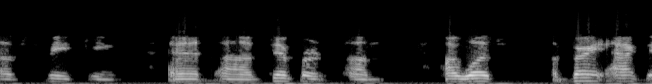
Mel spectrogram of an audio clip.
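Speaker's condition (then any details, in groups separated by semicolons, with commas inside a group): ALS; voice off but clear and understandable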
